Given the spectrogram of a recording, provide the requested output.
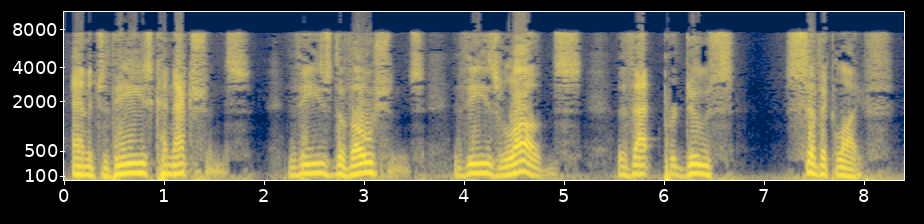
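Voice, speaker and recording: A man's voice: medium pitch, darkish tone, dry recording, muffled recording. A man hosting a radio talk show, lecturing earnestly with repeated phrases and frequent fillers. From Ireland.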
